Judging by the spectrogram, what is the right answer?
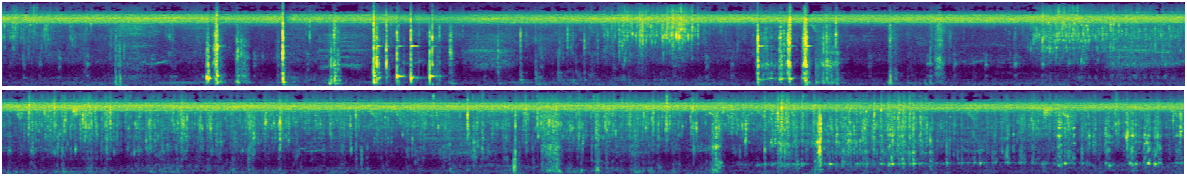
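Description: Water trickling from a plastic drum's tap into plastic poultry waterer jars, over a steady high hiss. Hollow plastic knocks and clatter come in two bursts, a few seconds in and again around ten seconds in, as the jars are handled.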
